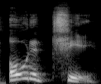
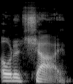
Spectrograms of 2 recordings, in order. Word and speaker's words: Odachi: well there is uh it's odichi not odichai sorry guys you guys really let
